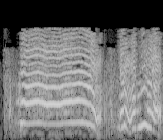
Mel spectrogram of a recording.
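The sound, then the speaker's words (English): A recording of a four-month-old baby crying loudly in two bursts: a long, sustained wail that falls off, then a shorter, wavering cry after a brief pause. No other voices are heard. “Well, all I heard was a child crying, but...”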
